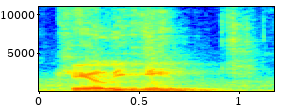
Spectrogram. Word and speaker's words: Keali'i: I'm here at Waipa with Uncle K-L-E-E Holden. Uncle, could you please say and spell your name? – K-L-E-E. It's spelled K-E-A-L-I-I.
